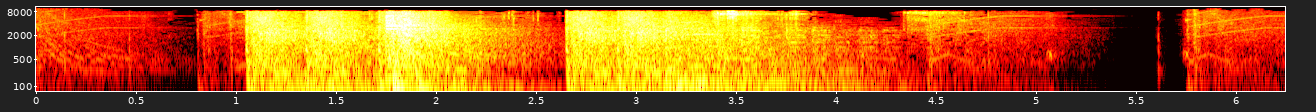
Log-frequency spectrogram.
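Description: Gunshots blast loudly in quick succession, with long booming echoes.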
